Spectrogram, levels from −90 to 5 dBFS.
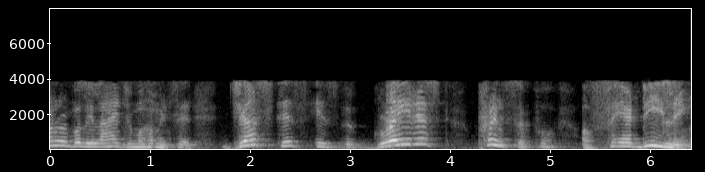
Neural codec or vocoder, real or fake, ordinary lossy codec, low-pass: none; real; AAC, 16 kbps; 7.2 kHz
